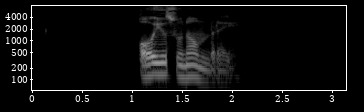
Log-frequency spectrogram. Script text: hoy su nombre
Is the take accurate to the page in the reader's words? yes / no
yes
